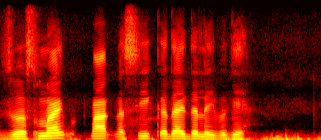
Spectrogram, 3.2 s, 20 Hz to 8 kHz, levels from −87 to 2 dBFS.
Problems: none marked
